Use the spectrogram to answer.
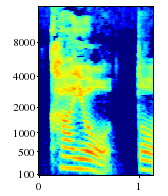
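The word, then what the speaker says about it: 花葉: 花の葉っぱと書いて、かようと読みますが、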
